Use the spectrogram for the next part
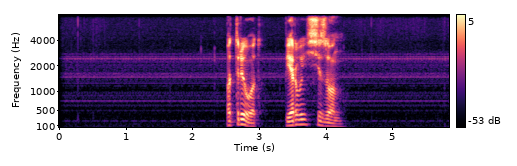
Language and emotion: Russian, neutral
